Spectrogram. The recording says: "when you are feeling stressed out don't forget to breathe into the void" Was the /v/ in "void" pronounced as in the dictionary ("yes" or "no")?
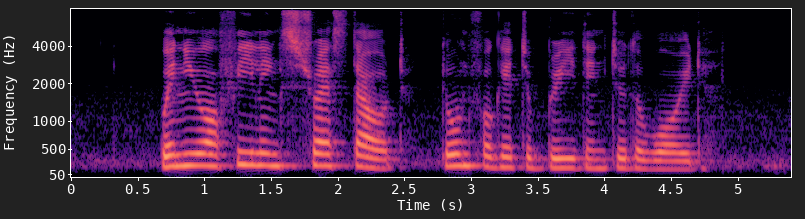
no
